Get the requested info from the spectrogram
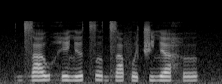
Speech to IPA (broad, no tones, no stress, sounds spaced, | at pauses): d͡z a u̯ h e lʲ ə t͡s ɤ d͡z a f ə t͡ʃ i lʲ a h ɵ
